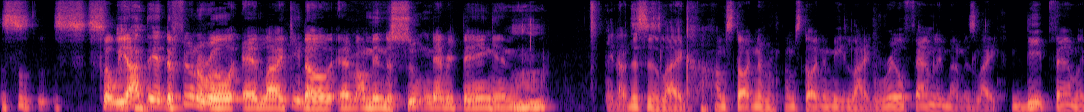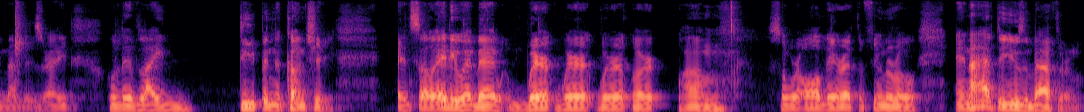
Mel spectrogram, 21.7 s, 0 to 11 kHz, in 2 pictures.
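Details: Adult man stuttering since a nightmare at age three, with blocks and repetitions worsened by anxiety into adulthood; speech therapy since 2020; stuttering.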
